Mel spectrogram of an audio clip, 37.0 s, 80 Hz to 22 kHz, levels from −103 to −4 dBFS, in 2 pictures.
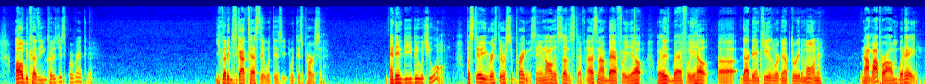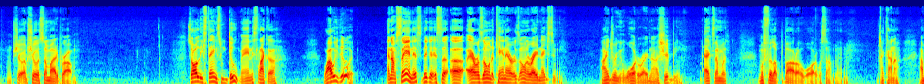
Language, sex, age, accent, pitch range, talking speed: English, male, 20-39, American, 90-135 Hz, 205 wpm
